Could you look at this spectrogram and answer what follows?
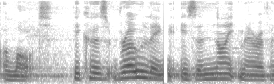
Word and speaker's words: Rowling: and spell Murray but no I've got rolling and everyone says Rowling and and so just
